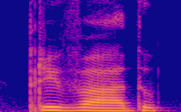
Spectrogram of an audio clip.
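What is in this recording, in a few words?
"privadu", female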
